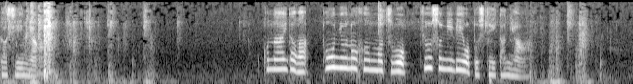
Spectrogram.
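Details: Indoors, Ojako the brown tabby cat makes a talkative series of drawn-out, slightly falling meow-like notes in close succession, after a soft clatter and a quiet stretch.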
